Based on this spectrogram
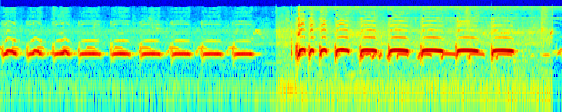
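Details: Female zebra dove's nutut call to a male: a regular series of rounded, hoarse coos about three per second, then after a cut a louder, sharper run of upturned notes.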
